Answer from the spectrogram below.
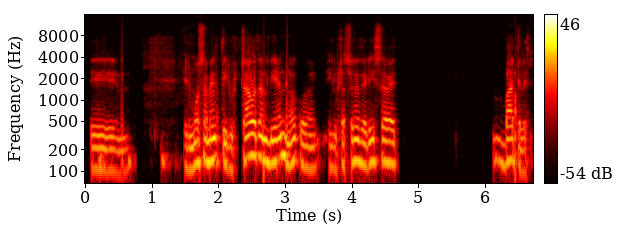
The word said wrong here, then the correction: Builes: ¿Se pronuncia así o Butles? – no, Elizabeth Builes, Elizabeth Builes,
